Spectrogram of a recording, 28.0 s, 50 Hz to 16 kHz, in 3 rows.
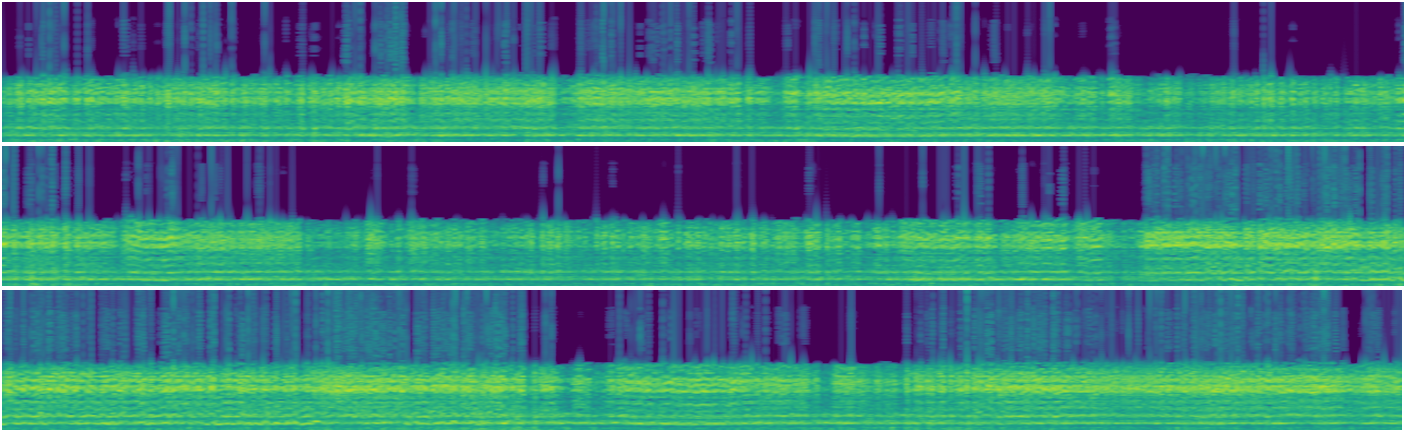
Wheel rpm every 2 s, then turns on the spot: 230, 230, 230, 230, 230, 230, 230, 230, 200, 190, 190, 230, 220, 220.
none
